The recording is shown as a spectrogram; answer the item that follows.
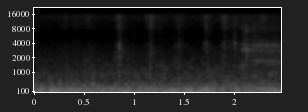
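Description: Faint handling of a deck of tarot cards being shuffled, a few soft clicks and rustles, over a low steady hum.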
